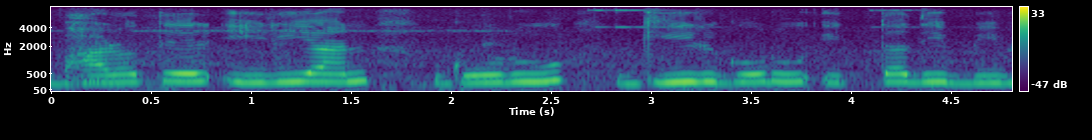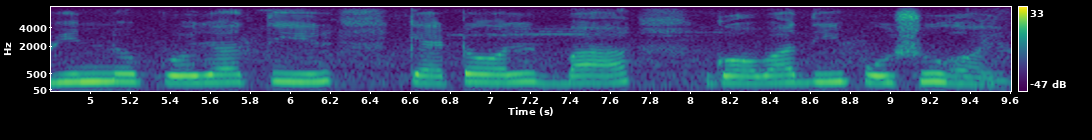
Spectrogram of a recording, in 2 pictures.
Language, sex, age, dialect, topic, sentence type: Bengali, male, 36-40, Standard Colloquial, agriculture, statement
